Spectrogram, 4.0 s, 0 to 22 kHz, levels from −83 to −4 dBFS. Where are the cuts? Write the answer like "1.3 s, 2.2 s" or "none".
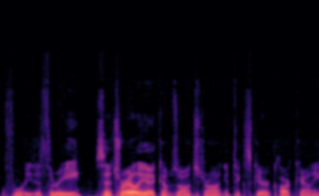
1.1 s

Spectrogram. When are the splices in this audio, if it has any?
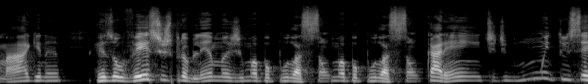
3.3 s

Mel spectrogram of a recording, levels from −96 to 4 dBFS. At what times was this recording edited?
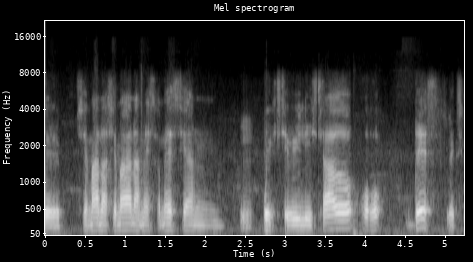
none

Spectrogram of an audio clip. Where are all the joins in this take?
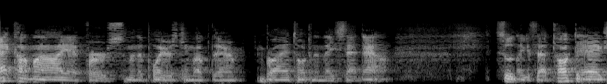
1.2 s, 2.5 s, 3.1 s, 5.1 s

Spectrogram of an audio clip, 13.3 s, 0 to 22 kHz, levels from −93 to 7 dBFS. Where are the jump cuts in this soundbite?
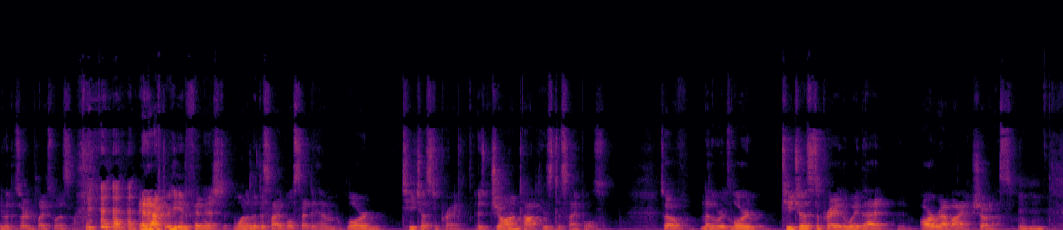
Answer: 5.9 s

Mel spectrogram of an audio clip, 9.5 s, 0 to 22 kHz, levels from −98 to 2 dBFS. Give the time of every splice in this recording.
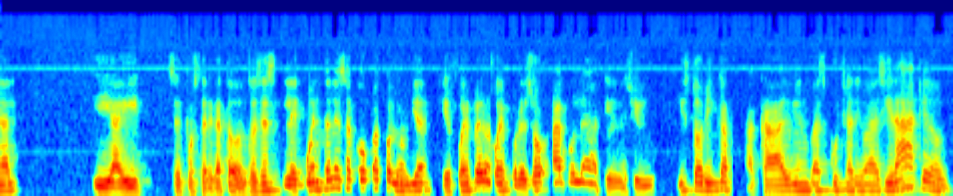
4.9 s, 7.3 s

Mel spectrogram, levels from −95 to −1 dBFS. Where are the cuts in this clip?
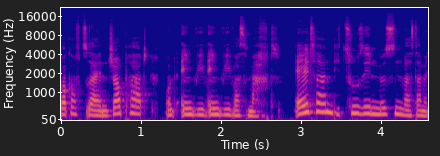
1.2 s, 1.8 s, 2.8 s

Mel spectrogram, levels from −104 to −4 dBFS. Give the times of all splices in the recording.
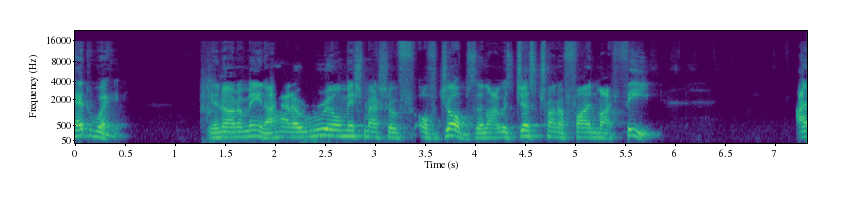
none

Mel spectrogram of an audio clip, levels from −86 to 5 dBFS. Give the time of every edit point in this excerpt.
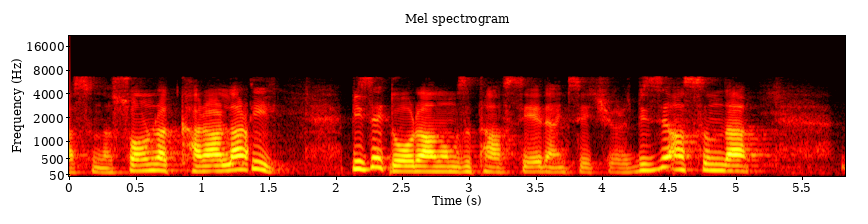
1.3 s, 2.4 s, 3.7 s

